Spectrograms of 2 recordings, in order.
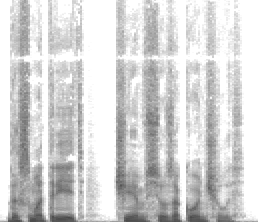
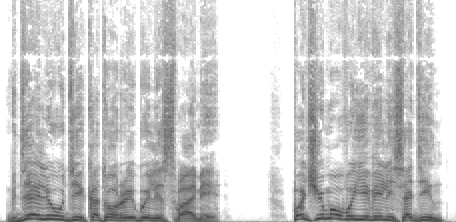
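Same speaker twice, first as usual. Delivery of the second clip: angry interrogation; 11 semitones higher than usual. Acted. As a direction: grill him furiously. General interrogates.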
